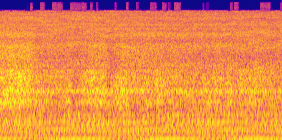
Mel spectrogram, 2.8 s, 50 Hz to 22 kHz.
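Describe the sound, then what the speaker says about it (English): Steady airbrush spray hiss while painting a Tamiya 1/32 F-16 scale model kit, a continuous close broadband rush holding level for nearly three seconds with no talk. "So we're spraying."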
